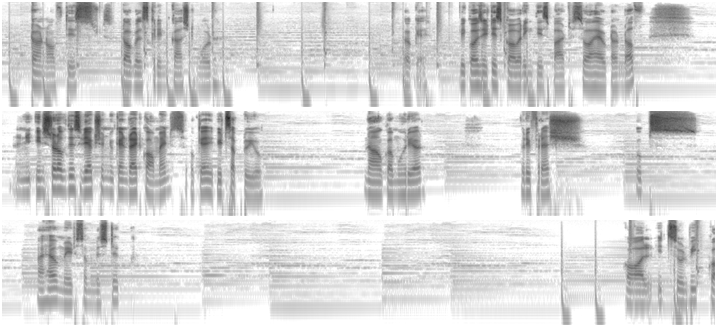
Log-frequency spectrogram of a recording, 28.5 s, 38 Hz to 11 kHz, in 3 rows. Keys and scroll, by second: 0.7 ctrl+p, 1.1 shift+/, 3.1-4.0 typing.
